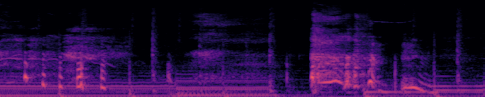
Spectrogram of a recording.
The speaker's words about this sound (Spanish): Bueno, pues que tengo tos, ¿no? es tos seca. Entonces este. Es, una tosecita normalita.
